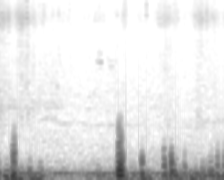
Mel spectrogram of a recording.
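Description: Several soft, low thumps and knocks at uneven intervals: handling noise.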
